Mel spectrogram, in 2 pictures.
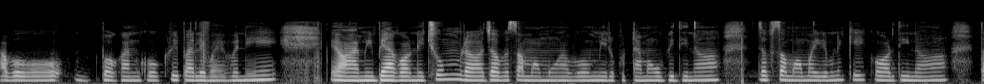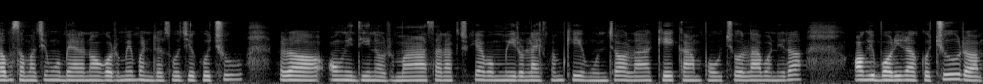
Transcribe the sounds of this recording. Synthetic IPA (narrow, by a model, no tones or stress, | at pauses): ʌbʌ | bʱʌɡankokripalebʱʌjebʌne | ɦamibjaɡʌrnet͡sʰumrʌd͡zʌbʌsʌmːʌmʌʌbʌmeɾokʰoʈːamaubid̪inʌd͡zʌbʌsʌmːʌmʌjlepʌnikeɡʌrd̪inʌt̪ʌbʌsʌmːʌt͡sʌ̃ĩmʌbjanʌɡʌɾumʌjbʱʌneɾʌsot͡sekot͡sʰurʌawned̪inʌɾumaːsaɾak̚ʰt͡sʰu̥kiʌbʌmeɾolajpʰmamkeɦunt͡sʰʌɦolakejkampaw̃t͡sʰuɦolabʱʌneɾʌːɡibʌɽiɾʌkot͡sʰurʌ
